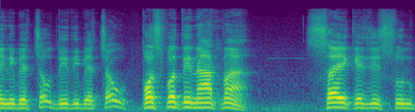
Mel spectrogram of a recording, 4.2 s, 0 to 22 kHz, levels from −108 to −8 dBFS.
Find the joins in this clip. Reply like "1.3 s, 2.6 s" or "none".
1.3 s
